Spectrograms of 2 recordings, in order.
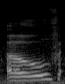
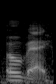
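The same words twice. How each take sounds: First: The name is said in an anglicized way. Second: The name is said as two syllables, oo-veh. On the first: The speaker calls it wrong. "which I knew was wrong, but it's just how I was pronouncing it" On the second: The speaker calls it right. "O O O slash V E H. It's a Swedish name"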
